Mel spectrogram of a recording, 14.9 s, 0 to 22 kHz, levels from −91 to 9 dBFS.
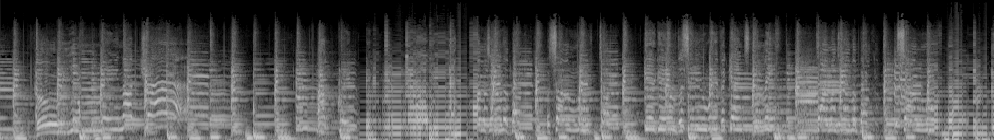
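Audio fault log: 5.39–7.17 s and 14.02 s to end, robotic sound from repeated short buffers: a rigid metallic buzz at 188 Hz, total in the first span, mostly in the second. Likely cause: late audio, so a roughly 5.3 ms buffer repeats while real audio is skipped.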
